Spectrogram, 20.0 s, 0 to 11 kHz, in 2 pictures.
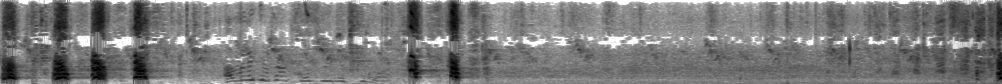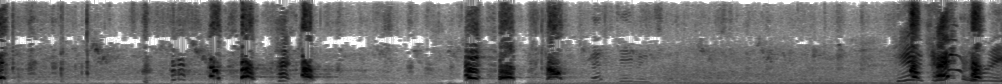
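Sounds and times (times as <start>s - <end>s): puppy barking: 0.0s - 1.6s, 4.1s - 4.7s, 11.4s - 13.4s, 14.6s - 15.8s, 19.0s - 20.0s.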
